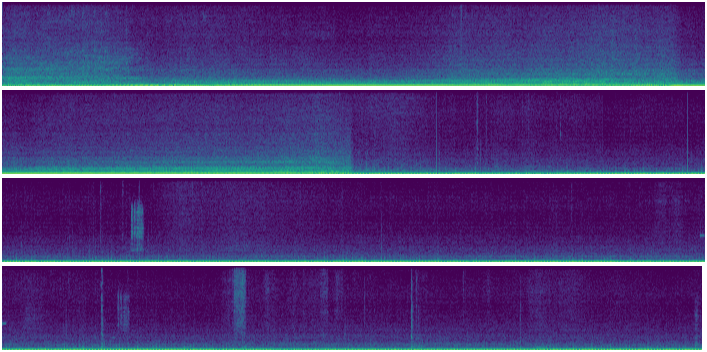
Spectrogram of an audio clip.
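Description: Car engine accelerating under load, its pitch climbing, then dropping at a gear change about six seconds in and climbing again. About ten seconds in this gives way abruptly to a steady low engine hum, like cars idling.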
